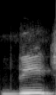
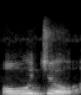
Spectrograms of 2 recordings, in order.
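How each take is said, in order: First: The word begins with a 'wee' sound. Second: The word begins with an 'oh' sound. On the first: The speaker calls it right. "ഇതിന്റെ യഥാർത്ഥത്തിലുള്ള pronunciation" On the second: The speaker calls it wrong. "സാധാരണ ഗതിയിൽ ഇതിന്റെ pronunciation ഓജോ"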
